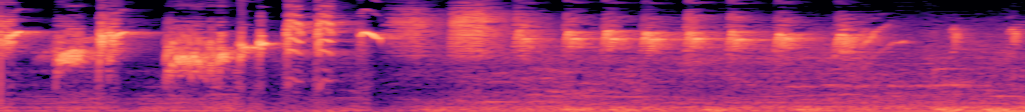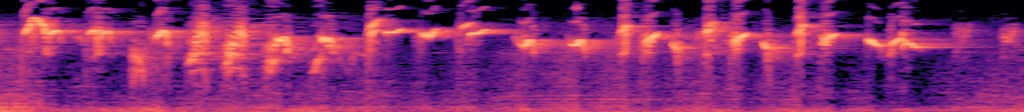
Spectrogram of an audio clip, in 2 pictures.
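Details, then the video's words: Caged greater green leafbird used as a song tutor, pouring out a long rapid stream of whistled and chirped notes, briefly over a low rumbling background, then bright, quickly repeated slurred phrases. "CUCAK IJO GACOR || PAS BUAT PANCINGAN BURUNG BAHAN"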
